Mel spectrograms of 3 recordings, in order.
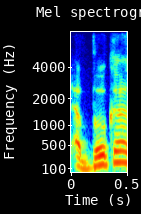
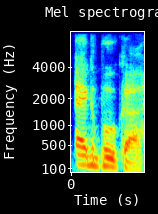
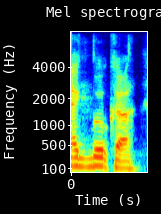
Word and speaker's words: Egbuka: Is it Abuka? Is that how you say his name? Egbuka, yeah. Egbuka.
